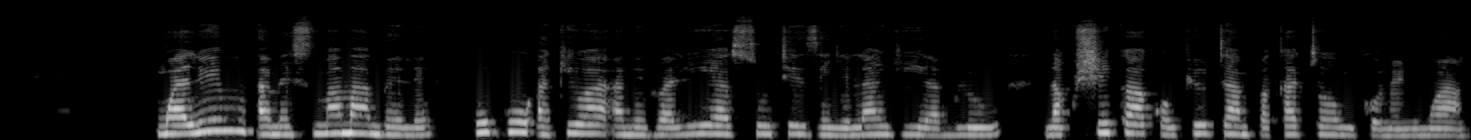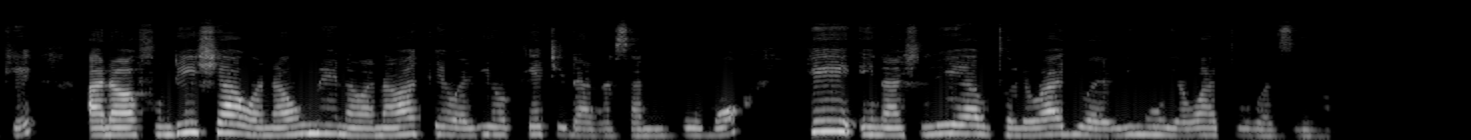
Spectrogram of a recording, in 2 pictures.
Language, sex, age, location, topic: Swahili, female, 25-35, Dar es Salaam, education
